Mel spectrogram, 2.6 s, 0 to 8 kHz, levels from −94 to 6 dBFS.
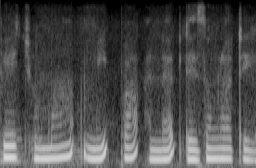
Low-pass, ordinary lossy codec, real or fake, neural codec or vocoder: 7.2 kHz; Opus, 24 kbps; real; none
